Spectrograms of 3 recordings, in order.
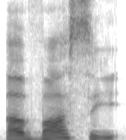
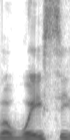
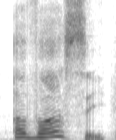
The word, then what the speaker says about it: Awasy: And I'm saying Avasi is his name instead of AI like I used to because I just learned from Titan RT that it's actually pronounced Avasi.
